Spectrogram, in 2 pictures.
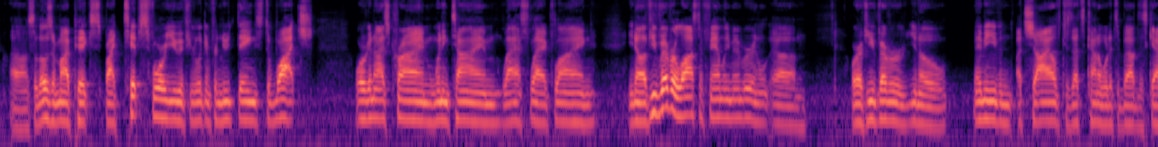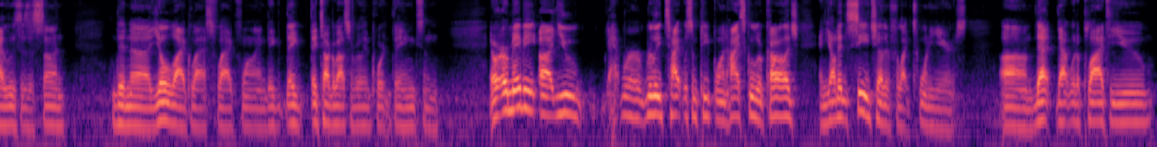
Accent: United States; being American

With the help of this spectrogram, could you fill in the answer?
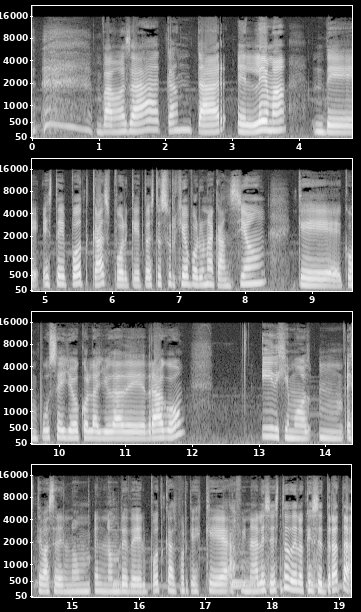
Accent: Tenerife, Canary Islands, Spain; soy de Canarias, la mejor isla del mundo, o sea, la mejor isla del mundo, eh, de Tenerife

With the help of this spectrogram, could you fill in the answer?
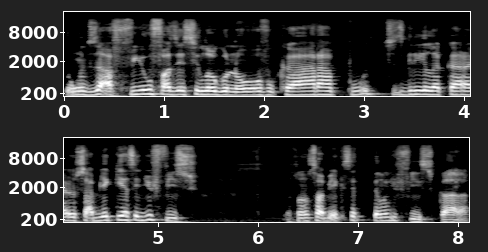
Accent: Brazil; como brasileiro

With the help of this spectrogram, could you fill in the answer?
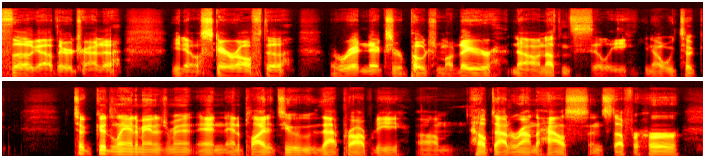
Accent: Midwest, United States; born and raised in the Midwest

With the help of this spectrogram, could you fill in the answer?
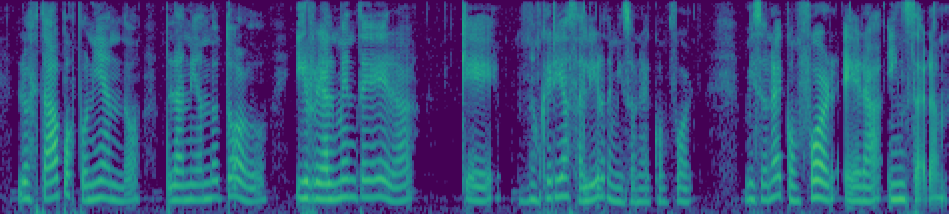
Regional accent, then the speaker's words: Venezuela; moved away as an adult; now in Miami, United States; soy de Venezuela, eh, pues tengo 27 años, me mudé hace un año, wow, hace un año y creo que en dos meses a Miami.

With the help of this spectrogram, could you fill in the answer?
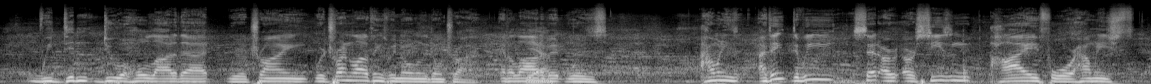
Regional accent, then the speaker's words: United States; I'm an American

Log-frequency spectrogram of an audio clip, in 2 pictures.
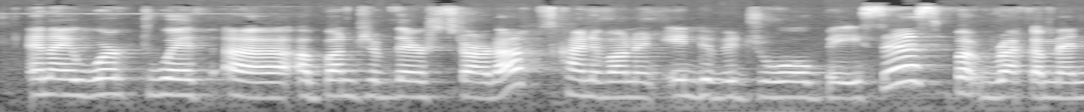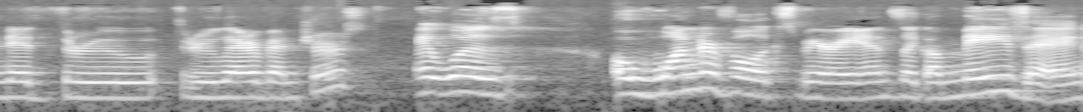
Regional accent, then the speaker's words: Eugene, Oregon, United States; moved away; also born or lived in Stanford, California; I'm from Eugene, Oregon. So more of a small town, but also a college town.

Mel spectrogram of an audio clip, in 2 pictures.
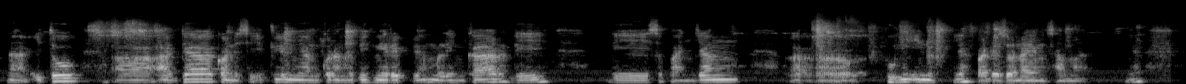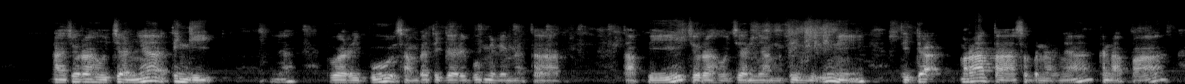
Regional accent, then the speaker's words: Surabaya, East Java, Indonesia; Saya berasal dari Surabaya, itu temperatur 40 derajat Celcius itu sudah hari-hari ya, sehari-hari saya alami ya waktu dulu SMA gitu.

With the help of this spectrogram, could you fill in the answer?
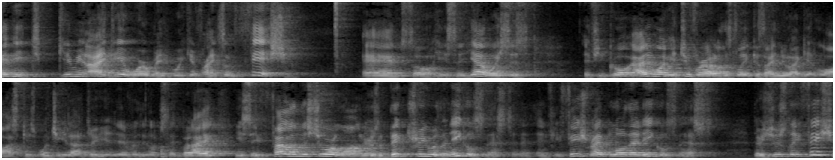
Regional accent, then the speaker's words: Minnesota, United States; we're from Minnesota, and I was a crick fisherman

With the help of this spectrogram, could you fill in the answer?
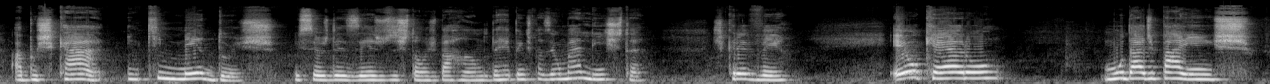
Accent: Haiti; Porque, como haitiana, de novo me remetendo ao Reich

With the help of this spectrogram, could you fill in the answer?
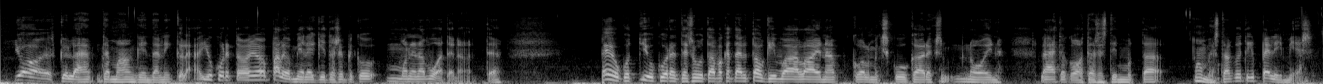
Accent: Lahti, Päijät-Häme, Finland; Mä oon Lahdesta

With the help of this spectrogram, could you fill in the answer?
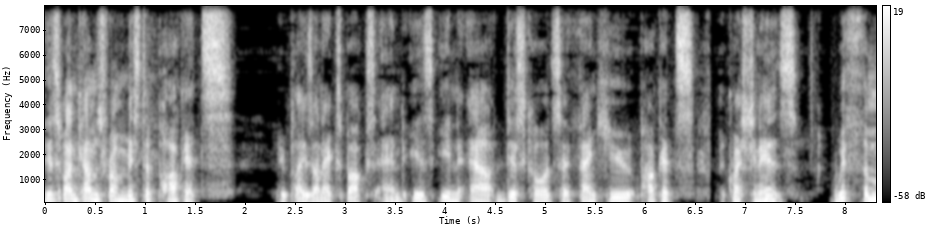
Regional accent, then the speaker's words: Australia; we're both Australian. Having been born in Australia with by Australian parents.

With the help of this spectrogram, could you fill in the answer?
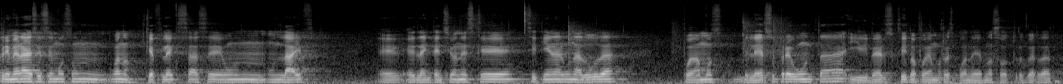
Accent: Reynosa, Tamaulipas, Mexico; soy de Reynosa, Tamaulipas.

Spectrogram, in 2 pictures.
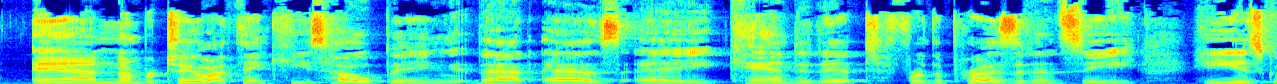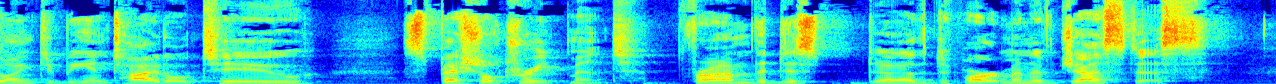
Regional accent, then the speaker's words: United States; as American citizens

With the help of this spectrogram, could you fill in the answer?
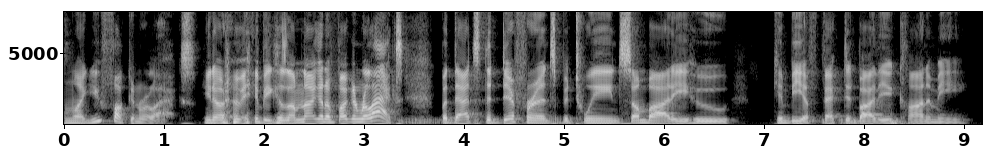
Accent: United Kingdom; accent: British; Yeah, a lot of people don't know I'm British. I got the British accent

